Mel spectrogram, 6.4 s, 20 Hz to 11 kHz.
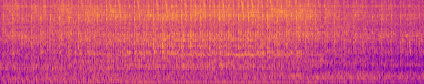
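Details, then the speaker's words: Audi 80 B4 2.0 litre warmed to 90°C idling, oil pressure 1 bar at idle and judged normal when revved to 2000, air lock cleared; steady light tapping about three or four per second over engine hum, quieter than before; owner suspects hydraulic lifters. "Работает она гораздо тише. Сейчас вот реально гидрики постукивают"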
